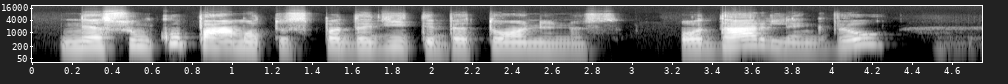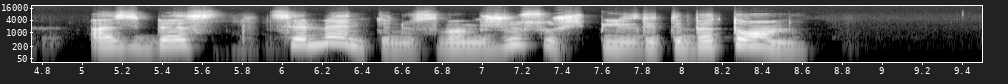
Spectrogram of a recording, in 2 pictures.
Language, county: Lithuanian, Klaipėda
